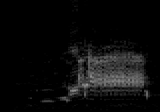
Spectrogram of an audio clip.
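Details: A male Red-winged Blackbird gives one of its several song versions: a few soft, clipped introductory notes, then a loud, harsh, buzzy trill lasting under a second, the familiar conk-a-ree.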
